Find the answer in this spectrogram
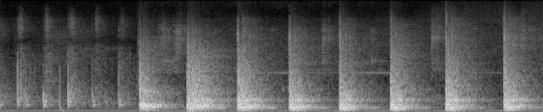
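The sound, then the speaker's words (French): Several quick, light taps give way to heavy, evenly spaced thuds, someone pounding hard on a locked cellar door about eight times in a steady rhythm while trying to open it. The banging is loud, and no one speaks. “Il essaye d'ouvrir la porte.”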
